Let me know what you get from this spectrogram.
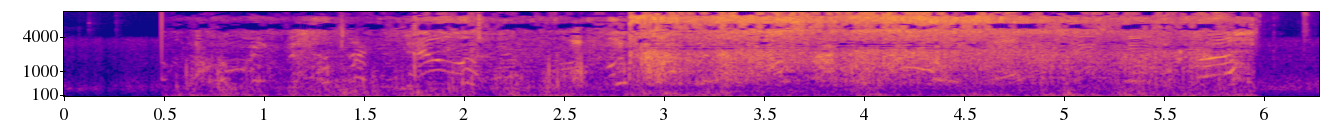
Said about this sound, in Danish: Var det hovedspring, var det maveplasker, eller var det en bombe? Jeg tror, den der, nu var jeg havde ellers nummer 2 som hovedspring, fordi jeg havde lige taget 1, 2 og 3. Jeg tror, det der, det var bomben.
